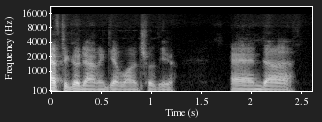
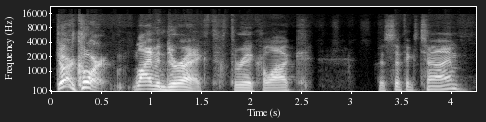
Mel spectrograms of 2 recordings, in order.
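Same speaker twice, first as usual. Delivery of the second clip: show announcer; 6 semitones higher, 8 dB louder than usual. Acted.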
